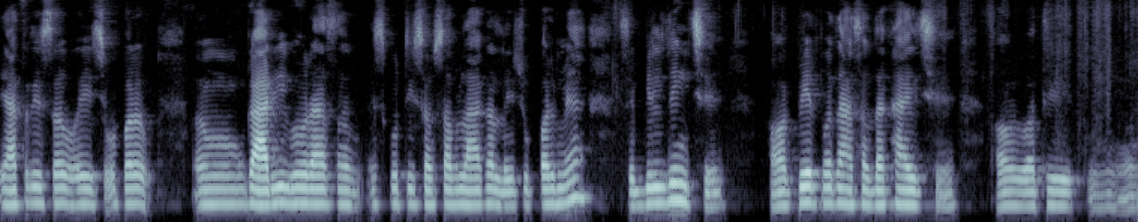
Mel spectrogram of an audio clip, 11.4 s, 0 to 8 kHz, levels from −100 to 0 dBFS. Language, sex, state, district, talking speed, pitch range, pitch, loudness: Maithili, female, Bihar, Darbhanga, 140 wpm, 150-165 Hz, 155 Hz, -27 LUFS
